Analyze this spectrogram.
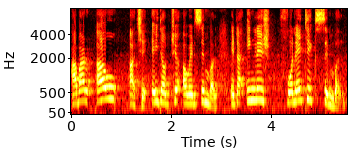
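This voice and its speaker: A woman with a Bengali accent who teaches English pronunciation and repeats each word, then models the correct form slowly. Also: sits high, expressive, slight background noise. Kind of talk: spoken English lesson.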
